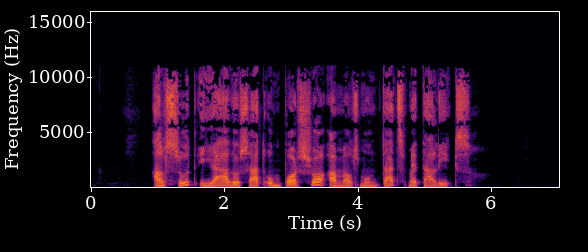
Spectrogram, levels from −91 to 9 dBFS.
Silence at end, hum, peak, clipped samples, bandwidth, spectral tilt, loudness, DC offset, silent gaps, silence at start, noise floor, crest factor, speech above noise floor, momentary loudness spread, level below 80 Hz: 1.35 s; none; -6 dBFS; under 0.1%; 11.5 kHz; -3 dB/octave; -23 LUFS; under 0.1%; none; 0.95 s; -83 dBFS; 20 dB; 59 dB; 7 LU; -68 dBFS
